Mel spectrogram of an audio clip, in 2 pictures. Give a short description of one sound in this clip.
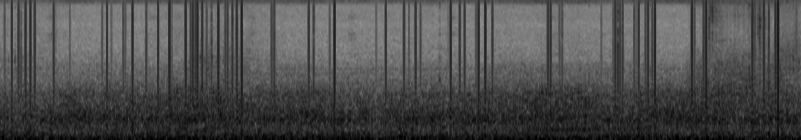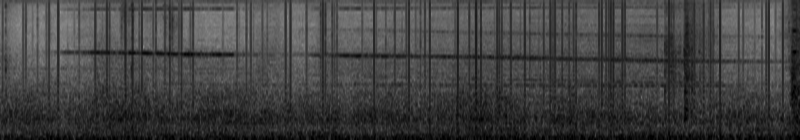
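A spaceship's engines rumble low and steadily.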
